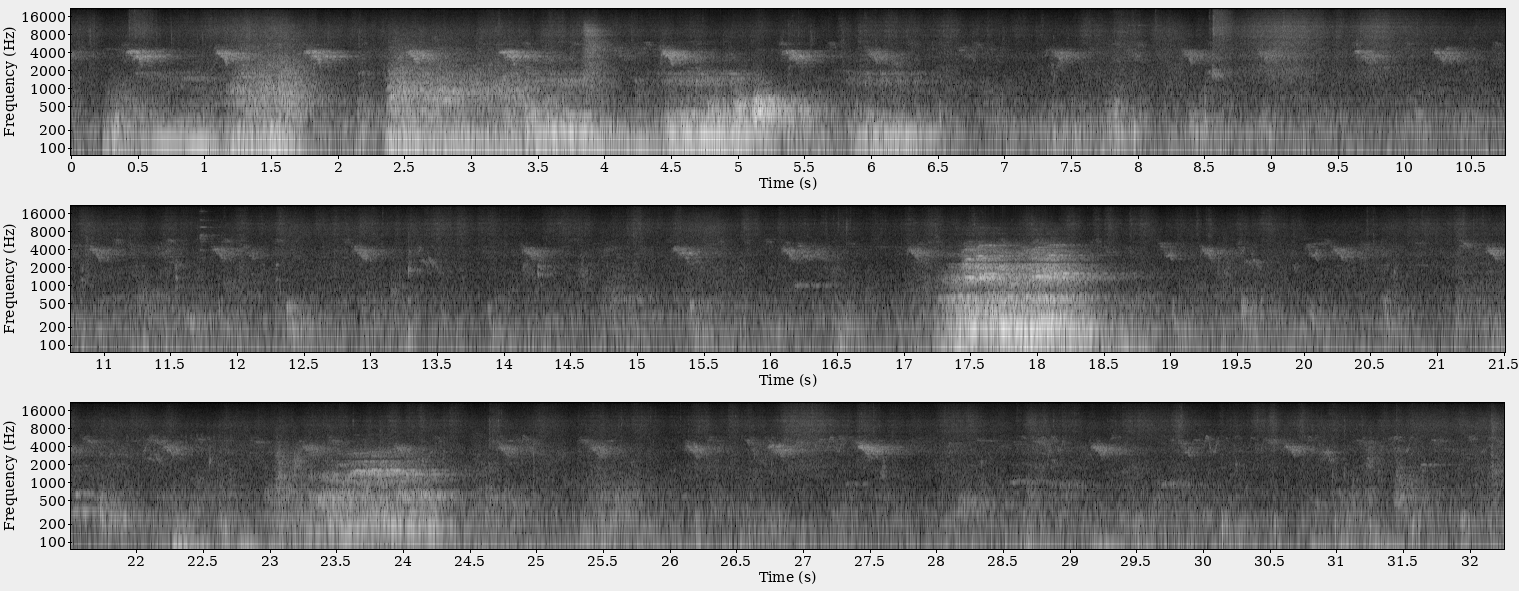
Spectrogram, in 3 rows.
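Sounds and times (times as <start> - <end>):
distant horse neighing in a horse stable: 0.2 - 6.8, 17.3 - 18.8, 23.2 - 24.5.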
